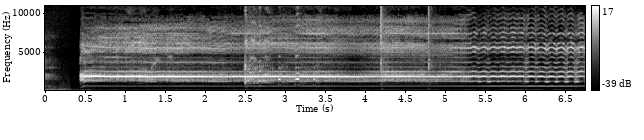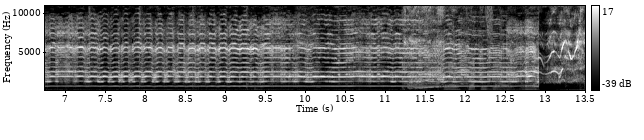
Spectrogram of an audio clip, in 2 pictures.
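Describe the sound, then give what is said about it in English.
A man in a food review video screams loudly and continuously for over ten seconds in excitement over a McDonald's burger he is about to eat, a sustained, strained high-pitched yell that wavers and breaks near the end before cutting off abruptly. “Why you just started screaming off rip?”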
